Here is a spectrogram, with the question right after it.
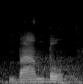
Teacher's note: Y básicamente pues lleva ese acento en la última sílaba.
